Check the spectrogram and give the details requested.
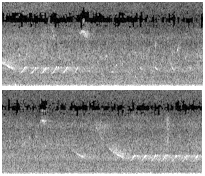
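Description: A songbird sings the same short phrase twice, about six seconds apart: a downward-slurred note followed by a quick run of about six short notes. A steady low rumble lies underneath.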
